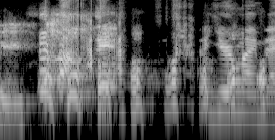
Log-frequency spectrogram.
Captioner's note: laughs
